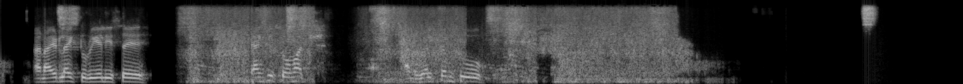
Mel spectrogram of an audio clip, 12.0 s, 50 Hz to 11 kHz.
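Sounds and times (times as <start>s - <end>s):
static-like rushing noise: 2.2s - 9.0s.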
